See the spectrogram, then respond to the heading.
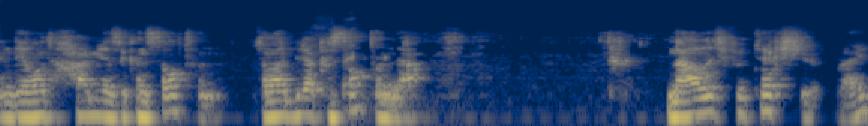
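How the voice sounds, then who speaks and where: Speaking fairly quickly but with long, frequent pauses, a man uses a fairly high, somewhat breathy voice and fairly even intonation. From South Korea, moved to Los Angeles at 9. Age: 60s. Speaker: business coach. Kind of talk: interview. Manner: gentle.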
